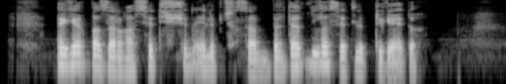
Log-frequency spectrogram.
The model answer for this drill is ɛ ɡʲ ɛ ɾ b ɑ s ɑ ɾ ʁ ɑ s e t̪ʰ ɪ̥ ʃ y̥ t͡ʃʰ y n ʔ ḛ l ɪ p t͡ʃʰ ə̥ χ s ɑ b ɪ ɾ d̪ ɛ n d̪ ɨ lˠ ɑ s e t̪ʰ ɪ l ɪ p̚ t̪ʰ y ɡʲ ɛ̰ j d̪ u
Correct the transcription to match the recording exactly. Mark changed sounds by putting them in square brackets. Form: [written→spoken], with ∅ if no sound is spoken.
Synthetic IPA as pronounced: ɛ ɡʲ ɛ ɾ b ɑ [s→z] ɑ ɾ ʁ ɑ s e t̪ʰ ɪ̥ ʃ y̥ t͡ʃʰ y n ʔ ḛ l ɪ p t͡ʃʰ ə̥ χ s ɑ b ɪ ɾ d̪ ɛ n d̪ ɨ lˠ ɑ s e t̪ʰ ɪ l ɪ p̚ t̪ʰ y ɡʲ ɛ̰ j d̪ u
